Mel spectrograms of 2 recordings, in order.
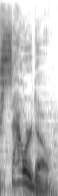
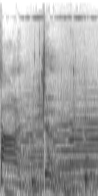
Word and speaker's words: Sardo: Not to mention, Gary is the man responsible for giving us Mr. Sourdough. It's Sardo. No, Mister. Accent on the Sardo is one of my all-time favorite characters ever.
